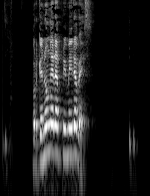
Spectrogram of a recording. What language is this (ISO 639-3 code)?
glg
